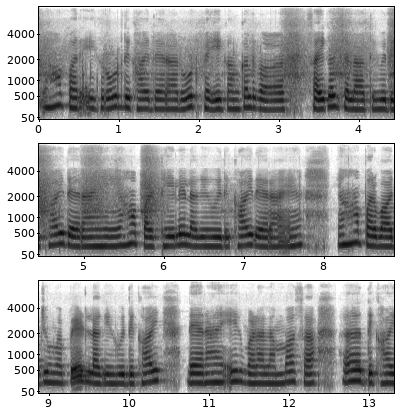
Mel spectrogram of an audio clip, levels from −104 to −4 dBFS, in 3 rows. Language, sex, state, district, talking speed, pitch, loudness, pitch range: Hindi, female, Uttarakhand, Tehri Garhwal, 205 wpm, 210 Hz, -17 LUFS, 205-230 Hz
